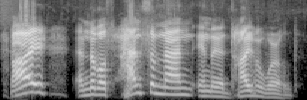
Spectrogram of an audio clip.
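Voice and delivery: partly English accent, only halfway there. Showing another speaker how the character should sound, half English accent. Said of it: "give him like a um a half English accent".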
